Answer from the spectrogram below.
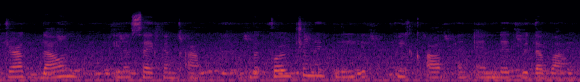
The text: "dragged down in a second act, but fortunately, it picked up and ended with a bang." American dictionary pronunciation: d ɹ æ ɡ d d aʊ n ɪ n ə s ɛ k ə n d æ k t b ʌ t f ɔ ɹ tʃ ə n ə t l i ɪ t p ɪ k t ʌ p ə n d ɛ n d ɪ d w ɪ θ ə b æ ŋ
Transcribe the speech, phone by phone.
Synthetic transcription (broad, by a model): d ɹ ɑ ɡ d d aʊ n ɪ n ə s ɛ k ə n d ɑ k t b ʌ t f ɔ ɹ tʃ ə n ə t l i ɪ t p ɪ k ʌ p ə n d ɛ n d ɪ d w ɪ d ə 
